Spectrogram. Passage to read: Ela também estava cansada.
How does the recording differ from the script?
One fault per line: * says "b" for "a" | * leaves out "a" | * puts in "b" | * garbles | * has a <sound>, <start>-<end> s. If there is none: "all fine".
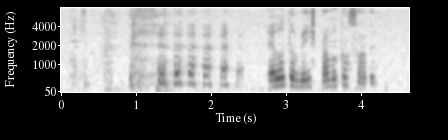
* has a laugh, 0.9-2.5 s
* has a dropout, 3.4-3.5 s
